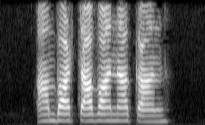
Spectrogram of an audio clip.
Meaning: of or related to being arrogant, bigheaded, conceited
- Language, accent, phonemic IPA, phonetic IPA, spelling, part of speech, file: Armenian, Eastern Armenian, /ɑmbɑɾtɑvɑnɑˈkɑn/, [ɑmbɑɾtɑvɑnɑkɑ́n], ամբարտավանական, adjective, Hy-ամբարտավանական.ogg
